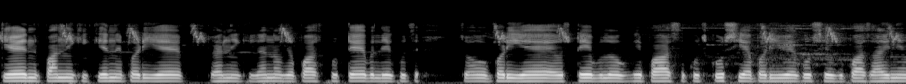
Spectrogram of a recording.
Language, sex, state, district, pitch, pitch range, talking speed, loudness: Hindi, male, Rajasthan, Bikaner, 150 Hz, 145-155 Hz, 190 wpm, -16 LUFS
